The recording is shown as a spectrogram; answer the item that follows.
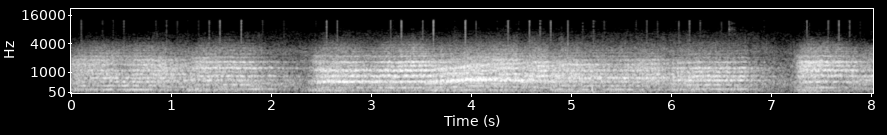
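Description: A choir singing long held notes, swelling louder about two and a half seconds in, with faint clicks running through it.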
